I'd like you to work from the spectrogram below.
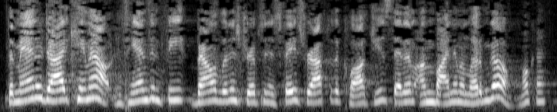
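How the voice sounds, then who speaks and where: A woman preaching with a husky voice that has a breathy edge. Her pitch sits in a middle range. She delivers the sermon in an animated way, acting out the scenes and turning to the audience with questions. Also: fast. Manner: animated, acts out the scenes with big shifts in loudness.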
